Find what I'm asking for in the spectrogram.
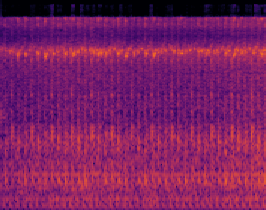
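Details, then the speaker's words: Running engine with a constant thin high-pitched squeal; belt, tensioner or idler suspected, tested with Coca-Cola or water. Tensioners found fine; worn serpentine belt needs replacing. "Sehr wahrscheinlich ist der Riemen zu wechseln. Es ist entweder eine Spannrolle, Umlenkrolle oder der Riemen ist verschließen."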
